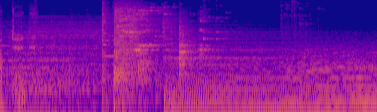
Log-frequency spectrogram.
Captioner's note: ceramic shattering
